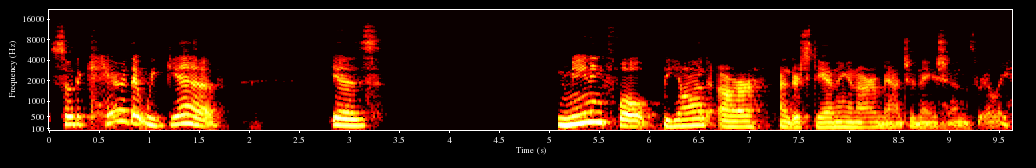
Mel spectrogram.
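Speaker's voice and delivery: tearful voice, choked with tears. Ending a talk after recalling a chaplain's visit, tearing up. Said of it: "you can see I'm tearing up about it".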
